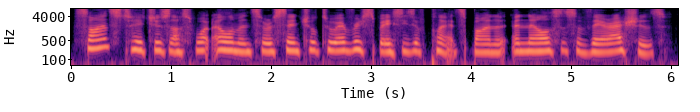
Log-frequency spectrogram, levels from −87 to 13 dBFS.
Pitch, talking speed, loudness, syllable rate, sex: 210 Hz, 180 wpm, -18 LUFS, 5.5 syllables/s, female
